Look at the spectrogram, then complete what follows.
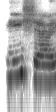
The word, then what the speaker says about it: Cisha: Ladies and gentlemen, is it Cisha? Cisha, yeah, you said it right.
